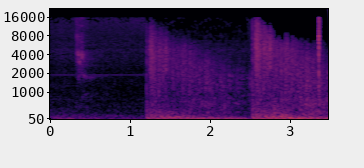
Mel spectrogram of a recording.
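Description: Artillery fire in the World of Tanks video game: two heavy booming blasts land about a second apart, each leaving a broad rumbling wash, over a steady low background of battle noise.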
